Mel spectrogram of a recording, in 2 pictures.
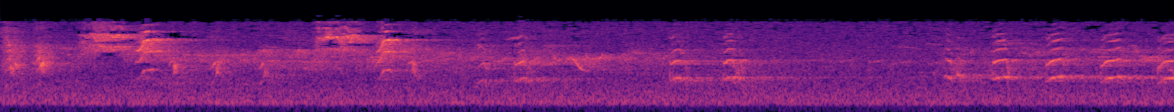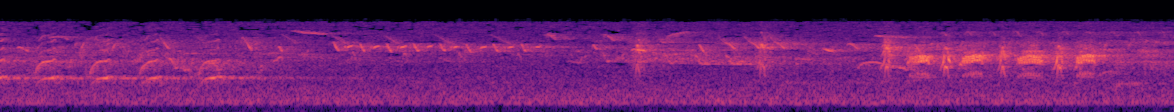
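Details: Wild birds in Himalayan oak woods of Himachal, India, singing varied phrases: sharp high whistles at first, then series of repeated notes from several birds, ending in a fast bright trill.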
